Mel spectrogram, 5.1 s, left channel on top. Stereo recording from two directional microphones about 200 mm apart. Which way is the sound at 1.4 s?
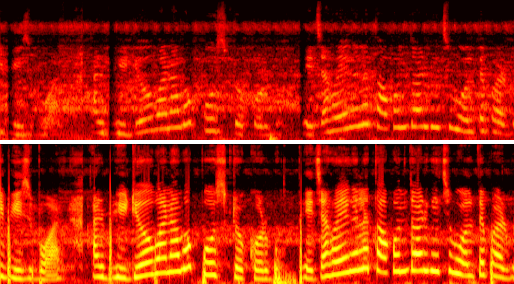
50° right (ahead or behind).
